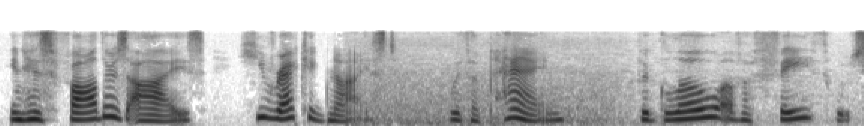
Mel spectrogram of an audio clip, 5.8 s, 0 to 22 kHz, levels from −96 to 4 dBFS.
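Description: A speech recording with a noise suppressor catching up. Around 2.5 s the room noise jumps by roughly 20 dB. The suppressor's noise estimate lags behind. From 2.28 s the noise passes through with too little reduction. Over about 1.76 s it sinks by about 6 dB as the estimate adapts, settling by 4.04 s. The band ends at 8 kHz, which fits a G.722 call path at 64 kbps.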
